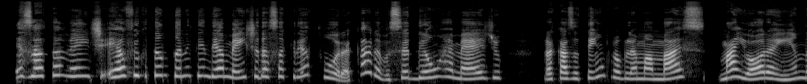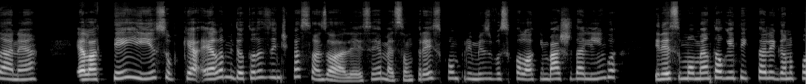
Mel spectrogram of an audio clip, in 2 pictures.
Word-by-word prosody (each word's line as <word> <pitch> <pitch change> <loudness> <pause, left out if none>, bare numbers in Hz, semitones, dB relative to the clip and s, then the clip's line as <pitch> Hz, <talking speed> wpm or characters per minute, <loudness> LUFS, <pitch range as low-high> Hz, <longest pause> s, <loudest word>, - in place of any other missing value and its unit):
Exatamente, 390 +2 +1
e - - -3
aí - - +3
eu 375 +2 +6
fico 410 -1 -2
tentando 420 -2 -2
entender 400 -3 -4
a 380 - +4
mente 345 +2 0
dessa 360 0 -1
criatura. 345 -5 -4
Cara, 280 - -1
você 220 +8 +1
deu 295 +3 -2
um 355 - -5
remédio 290 -3 -1 0.4
para 245 0 0
casa 270 0 +3
tem 295 +6 -3
um 405 - -8
problema 260 -7 0
mais 260 +9 +3
maior 285 -6 +3
ainda, 260 +1 0
né, 230 +3 -2 0.4
ela 235 +2 +9
ter 240 +4 -4
isso 300 -2 0
porque 260 +2 -5
ela 250 +6 +4
me 340 - -6
deu 270 -2 -1
todas 295 +4 -3
as 325 - -4
indicações, 320 -8 -4
olha 160 -7 +1
esse 170 +9 -6
remédio 245 -8 -2
são 200 +1 -7
3 240 +5 -3
comprimidos 260 -3 -7
você 255 -2 -3
coloca 240 -2 -1
embaixo 255 +1 +2
da 260 - 0
língua 270 +6 -4 0.4
e 235 - -3
nesse 255 +2 +4
momento 270 +1 0
alguém 290 -1 +1
tem 300 -1 -6
que 280 - -36
estar 295 -1 +1
ligando 270 -2 -2
para 285 +1 -3
280 Hz, 205 wpm, -24 LUFS, 255-345 Hz, 0.4 s, ela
